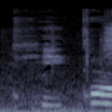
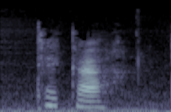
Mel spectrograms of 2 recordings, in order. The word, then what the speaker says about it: Tikka: Tika? – Spell that for me. What? – T-I-K-K-A. – Tika. – Tika.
